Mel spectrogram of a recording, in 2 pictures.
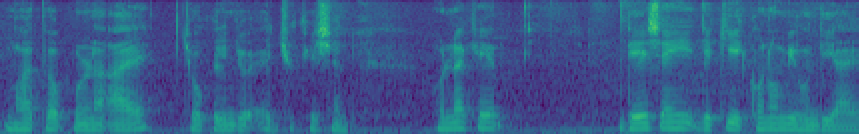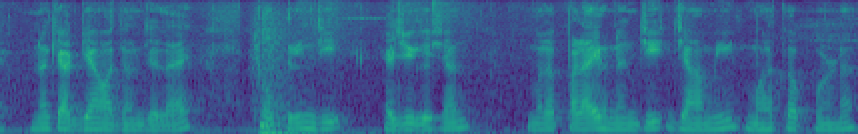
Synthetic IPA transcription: mɐɦət̪ʋəpuːɾɽ̃əʔa̰ːɦe | t͡ɕʰɔːkɾijənɪ̆d͡ʑo̰ːʔeːd͡ʑukeːʃən | hʊnə̆kʰeː | d̪eːʃɛ̃ːd͡ʑeːkiɪkoːnoːmiɦũːn̆d̪iaːɦeɦʊnəkʰeːɐɡjãʋɐd̪ʱəɽ̃̆d͡ʑeːlaːɪ | t͡ɕʰɔːkɾijənɪ̆d͡ʑiːeːd͡ʑukeːʃən | mɐt̪ləb̚pɐɽ̤aːiɦʊnənɪ̆d͡ʑiːd͡ʑaːmimɐɦət̪ʋəpuːɾɽ̃ə

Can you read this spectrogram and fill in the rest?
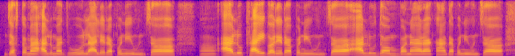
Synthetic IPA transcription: d͡zʌst̪omaʔalumad͡zʱolɦaleɾʌpʌniɦunt͡sʰʌ | alupʰrajɡʌɾeɾʌpʌniɦunt͡sʰʌa̰lud̪ʌmbʌnaɾakʰãd̪apʌniɦunt͡sʰʌ

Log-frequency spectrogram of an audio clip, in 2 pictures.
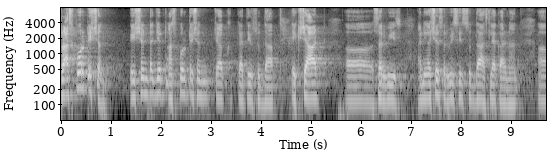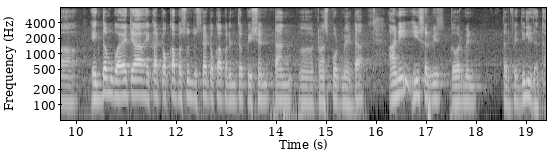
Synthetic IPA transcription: ʈɾã̰spoɾʈeɕən | peɕəɳʈãt͡ɕeʈɾãspoɾʈeɕənt͡ɕjakʰkʰat̪iːɾsud̪ʱːa | ekɕeaʈʰ | səɾʋiːs | aɽ̃iəɕesəɾʋisisːud̪ʱːaəsljakaɾɳat̪ | ek̚d̪əmɡɔjat͡ɕjaekaʈɔkapasuːnd̪usɾjaʈɔkapəɾjənt̪əpeɕəɳʈʈːãŋɡʈɾãnspoɾʈmɛɭʈ̪aː | ɽ̃iɦiːsəɾʋiːsɡəʋəɾmeɳʈ | t̪ːəɾfed̪iliːd͡za̰t̪a

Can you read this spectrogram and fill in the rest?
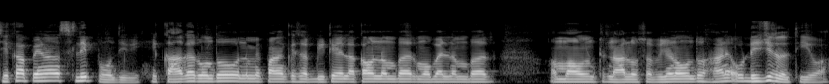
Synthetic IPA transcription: d͡ʒeːkapɛːɽ̃ãsɪlɪpɦũːnd̪iʋiɦɪkãːɡəɾɦũːn̆d̪oʊnmẽpaːɽ̃kʰesɐb̚ɖiːʈeːlɐkaʊ̃ɳʈnɐ̃mbəɾmoːbaːɪlnɐ̃mbəɾ | ɐ̰maːʊɳʈnaːlosãʋɪd͡ʑɽ̃oɦũːn̆d̪oɦaːɽ̃eoɖɪd͡ʑɪʈəlt̪ʰijoa̰ː

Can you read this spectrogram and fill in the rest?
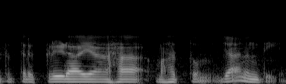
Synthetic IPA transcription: t̪ɐt̪ɾɐkɾiɽaːjaːɦɐmɐɦɐt̪wɐmd͡ʒa̰ːnɐnt̪ḭ

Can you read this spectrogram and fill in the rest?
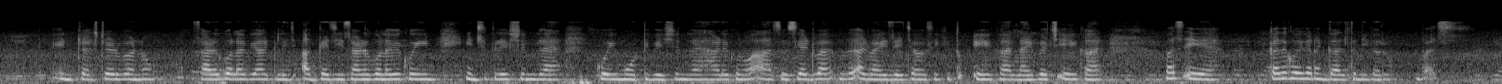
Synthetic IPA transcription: ɪɳʈɾɛːsʈeɖbənoː | saːɽeːkoːlãʋiːaɾklid͡ʒəɡɛːd͡ʒiːsaːɽeːkoːlaːʋiːkoːi | ɪnspɪɾeːʃənlɛːkoːiːmoːʈiːʋeːʃənlɛːɦaːɽeːkoːnũasʊsiəɖʋaːizd̪eːt͡ʃasiːkit̪ũeːkəɾlaːifʋɪt͡ʃeːkəɾ | bəseːɛː | kəd̪eːkoːiːkənãɡələt̪nĩːkəɾoː | bə̰s

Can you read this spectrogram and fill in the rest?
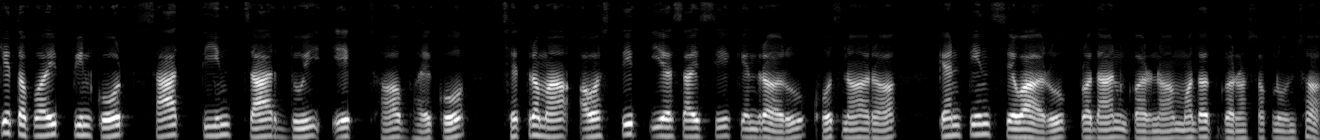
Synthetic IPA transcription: ket̪ʌpaĩpinkoʈ̚ | sat̪ːint͡sard̪ujek̚t͡sʰʌbʱʌeko | t͡sʰet̪rʌmaʌbʌst̪ʰit̪iesajsikend̪ɾʌɦʌɾukʰot͡snʌɾʌ | kjanʈinsewaɦʌɾuprʌd̪anɡʌrnʌmʌd̪ʌt̪̚ɡʌrnʌsʌknuɦunt͡sʰʌ

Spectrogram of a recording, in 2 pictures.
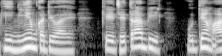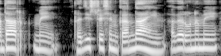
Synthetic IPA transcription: ɦiːnijəmkɐɖʱijoaːɦe | ked͡ʑeːt̪ɪɾabʱɪ | ʊd̪ʱjəma̰ːd̪ʱaːɾmẽ | ɾɐd͡ʑɪsʈɾeːʃənkɐɾə̃nd̪aːɦɪnɪ̆ɐɡəɾʊnmẽ

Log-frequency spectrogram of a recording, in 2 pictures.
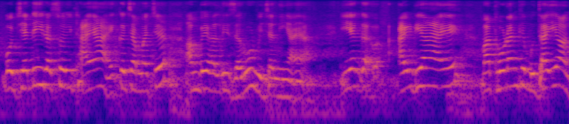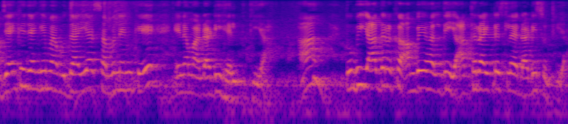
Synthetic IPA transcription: poːd͡ʑɐ̃ːɗ̪eiɾɐsoiʈʰaːɦijãɦɪkʊ̆t͡ɕɐmət͡ɕʊɐ̰̃mbeɦɐld̪izɐɾuːɾʋɪd͡ʑə̃nd̪ia̰ːɦijã̰ | ɪɦeaːɪɖijaːɦe | mãʈʰoːɽənɪ̆kʰeːɓʊd̪ʱaːiãːd͡ʑɐ̃ɦɪ̃kʰed͡ʑɐ̃ɦɪ̃ŋkʰemãɓʊd̪ʱaːiaːɦesɐbʱɪnənɪ̆kʰeːɪnə̆mãɗaːɖʱiɦɛlpt̪ʰia̰ː | ɦãː | t̪ũːbɪjaːd̪ɾɐkʰəɐ̃mbeɦɐld̪iaːɾt̪ʰəɾaːɪʈɪslaːɪɗaːɖʱisʊʈʰia̰ː

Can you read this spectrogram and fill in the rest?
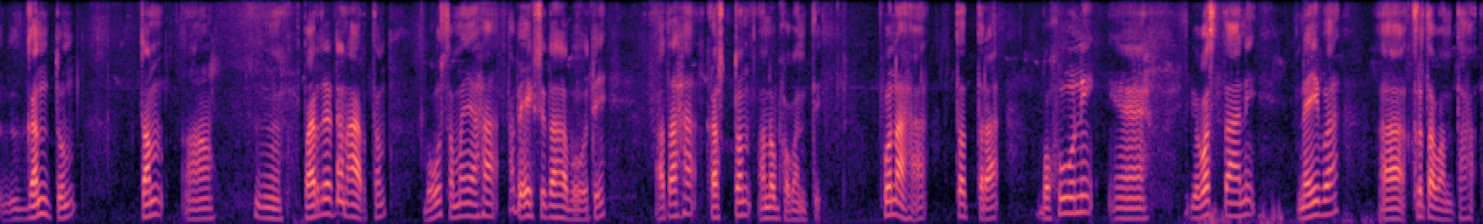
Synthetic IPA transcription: ɡɐnt̪um | t̪ɐm | pɐɾjɐʈɐnaːɾt̪ʰɐm | bɐɦusɐmɐjɐɦɐɐpeːkʂit̪ɐɦɐbʱɐʋɐt̪i | ɐ̰t̪ɐɦɐkɐʂʈɐmɐnubʱɐʋɐnt̪i | punɐɦɐ̰ | t̪ɐt̪ɾɐ | bɐhuni | ʋjɐʋɐst̪ʰaːninɐjʋɐ | kɾɪt̪ɐʋɐnt̪ɐɦɐ

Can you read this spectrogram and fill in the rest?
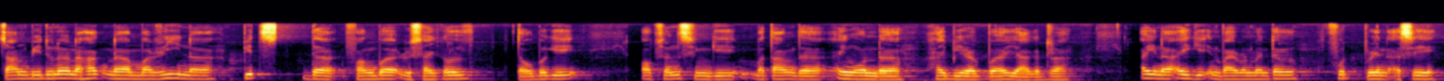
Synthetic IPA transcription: t͡ʃanbidunɐnɐɦak̚nɐmɐɾinɐpits | dɐpʰaŋbɐɾisajkel | tɐwbɐɡi | op̚ʰsɐnsiŋɡimɐtaŋdɐːjŋondɐhajbiɾɐk̚pɐjaɡɐdɾa | ɐjnɐʔɐjɡiʔenbʱajɾonmentɐlpʰut̚pɾintɐ̰si

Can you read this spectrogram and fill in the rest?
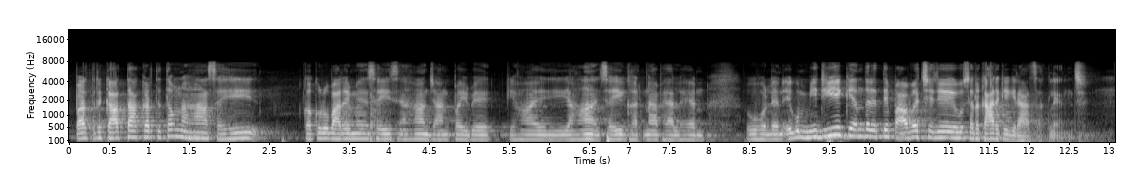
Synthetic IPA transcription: pɾət̪ɾikat̪akəɾt̪et̪əbnəɦãsəɦi | kəkɾobaɾemesəɦisəɦãd͡ʒanpəibekiɦãjəɦãsəɦiɡʱəʈnapʰɛlɦɛn | uɦoleneɡomiɖijekeənd̪əɾet̪epabɛt͡ʃʰɛd͡ʒeosəɾkaɾkeɡiɾa̰səklɛ̰nt͡ʃʰɛ̥

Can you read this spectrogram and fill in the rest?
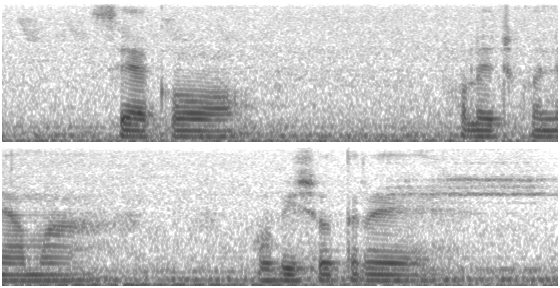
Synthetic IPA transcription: sɛakɔ | kʰɔled͡ʒkʰɔnɛama | bʱobʱisɔt̪ɾɛ

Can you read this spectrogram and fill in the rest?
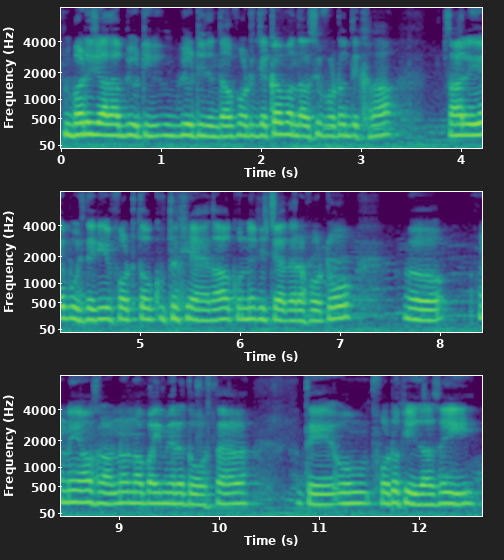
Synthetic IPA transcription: bəɽiːzjaːd̪aːbjuːʈiːbjuːʈ̬iːd̪ɪnd̪aːoːpʰoːʈoːd͡ʒəkːəbə̃nd̪aːʊsĩːpʰoːʈoːd̪ɪkʰd̪aː | saːɾeːɪeːp̬uːt͡ʃʰd̪eːkɪpʰoːʈoːt̪õːkʊt̪ʰːekʰɪaːed̪aːokʊnẽːkʰɪt͡ʃaːd̪eːɾaːpʰoːʈoː | ʊnẽːãːʊsnãːnãnaːpaːiːmeːɾaːd̪oːst̪ɛː | t̪eːoːpʰoːʈoːkʰeːd̪aːsəiː

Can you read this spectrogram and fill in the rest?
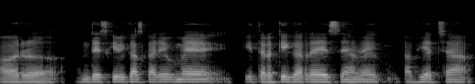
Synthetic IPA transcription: ɔːɾɦɐmd̪eːʃkiʋɪkaːskaːɾjomẽkit̪ɐɾəkːikɐɾːɐɦɛɪsːeɦɐmẽkaːfʰiɐtːʃʰa

